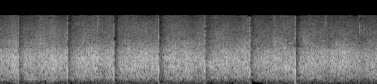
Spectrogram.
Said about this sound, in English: Let's just give the Lord Jesus a nice hand clap of praise this morning.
